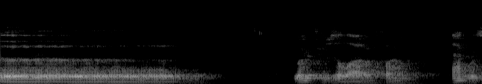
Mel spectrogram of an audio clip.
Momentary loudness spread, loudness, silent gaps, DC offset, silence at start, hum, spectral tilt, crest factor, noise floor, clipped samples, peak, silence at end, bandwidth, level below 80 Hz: 14 LU; -37 LUFS; none; under 0.1%; 0 s; none; -6 dB/octave; 18 dB; -67 dBFS; under 0.1%; -18 dBFS; 0 s; 6 kHz; -62 dBFS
